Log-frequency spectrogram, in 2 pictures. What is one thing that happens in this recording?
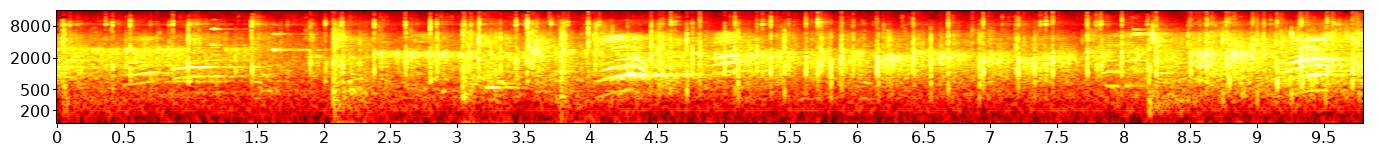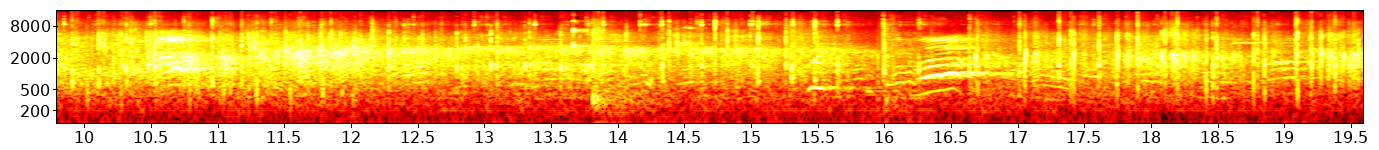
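A ping pong ball clicks sharply back and forth off paddles and a table, echoing in a large hall.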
